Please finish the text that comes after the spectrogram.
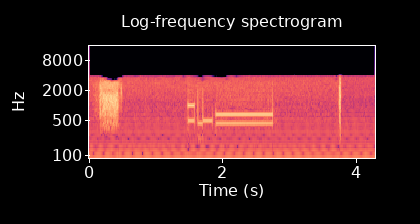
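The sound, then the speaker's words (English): Touch-tone phone dialing: a few quick dual-tone beeps followed by one longer held tone, heard over a steady radio hiss, with a burst of static before and a sharp click after. “Maybe you can give a little rundown on that tone on the touch tone phone stick.”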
